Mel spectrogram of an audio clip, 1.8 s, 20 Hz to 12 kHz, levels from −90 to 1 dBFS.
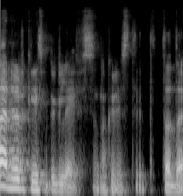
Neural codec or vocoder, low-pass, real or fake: none; 9.9 kHz; real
